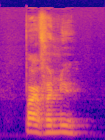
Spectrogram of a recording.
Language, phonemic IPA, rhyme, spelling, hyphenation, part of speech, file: Dutch, /ˌpɑr.vəˈny/, -y, parvenu, par‧ve‧nu, noun, Nl-parvenu.ogg
- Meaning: parvenu (a social climber not accepted by his or her new milieu, often due to crassness)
